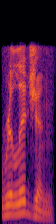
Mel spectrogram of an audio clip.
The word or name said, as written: religion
